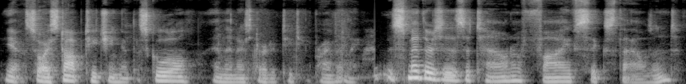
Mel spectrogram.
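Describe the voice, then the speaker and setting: A man talking casually in an interview as a teacher looking back on his work, with an expressive way of telling it. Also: medium pitch, normal speed, creaky. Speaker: private violin teacher. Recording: roomy, distant mic, faint noise.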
